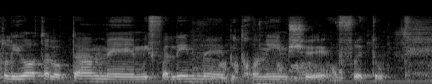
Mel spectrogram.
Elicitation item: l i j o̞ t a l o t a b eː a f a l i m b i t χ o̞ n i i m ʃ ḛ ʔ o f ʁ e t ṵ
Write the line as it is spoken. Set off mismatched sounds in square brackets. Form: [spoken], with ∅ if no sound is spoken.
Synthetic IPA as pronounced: l i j o̞ t a l o t a [m] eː [i] f a l i m b i t χ o̞ n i i m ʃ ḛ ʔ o f ʁ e t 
